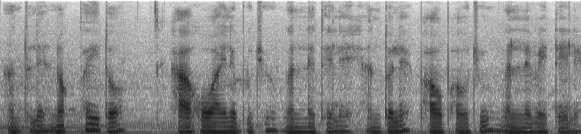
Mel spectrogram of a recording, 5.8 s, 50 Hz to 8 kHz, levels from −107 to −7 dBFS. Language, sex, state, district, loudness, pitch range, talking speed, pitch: Wancho, male, Arunachal Pradesh, Longding, -24 LUFS, 100-110 Hz, 225 wpm, 100 Hz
